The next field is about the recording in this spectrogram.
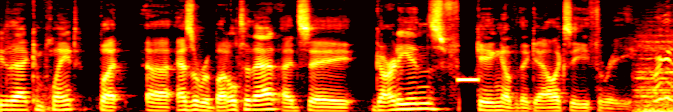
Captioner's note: beeping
